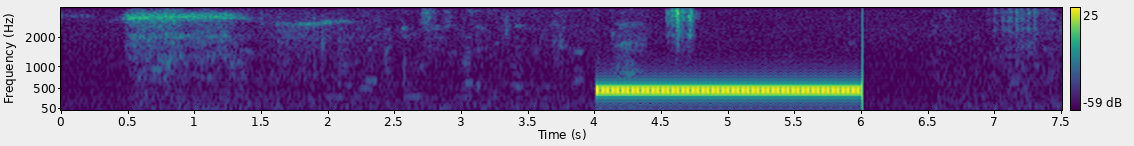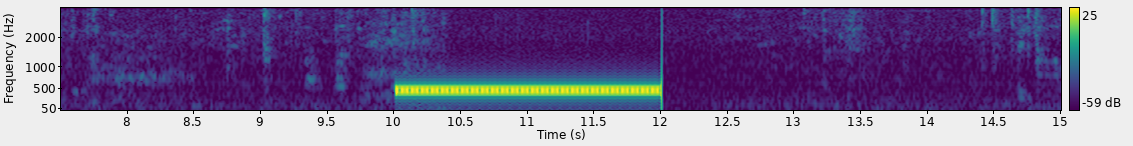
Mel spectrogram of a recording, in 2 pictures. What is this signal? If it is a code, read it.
Ringback tone (North America), 440 + 480 Hz.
